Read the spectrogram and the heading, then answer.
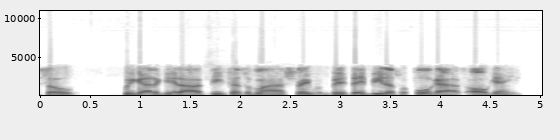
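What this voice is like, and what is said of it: Hoarse, strained voice. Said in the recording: “I'm hoarse”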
